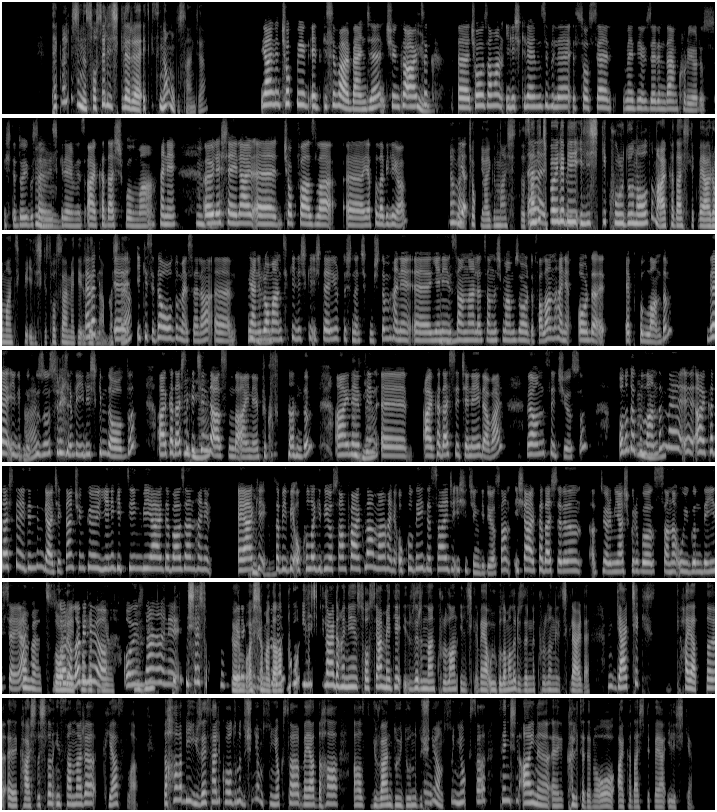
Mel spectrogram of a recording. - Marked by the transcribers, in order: in English: "app"; tapping; laughing while speaking: "app'i kullandım"; in English: "app'i"; in English: "app'in"; other background noise
- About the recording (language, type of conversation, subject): Turkish, podcast, Teknoloji sosyal ilişkilerimizi nasıl etkiledi sence?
